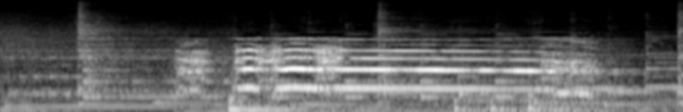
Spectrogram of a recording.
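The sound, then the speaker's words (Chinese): A rooster crows once in a long, harmonic cock-a-doodle-doo, set in a chicken coop at night. The strained call carries clearly above a quiet background. “麻姑非常同情老百姓，于是，一到晚间，他就躲在鸡窝学鸡叫。”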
